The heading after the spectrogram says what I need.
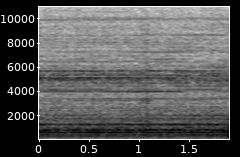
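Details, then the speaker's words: Old beige desktop PC: steady, loud whir with a faint whine from a small add-on hard drive fan; loud cooling fan noise. "Okay. What fan is making all that noise? Is it this one? Yeah. Little hard drive fan that they installed for some reason."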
